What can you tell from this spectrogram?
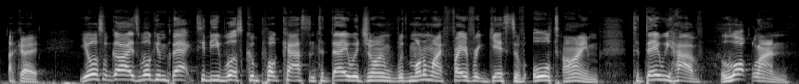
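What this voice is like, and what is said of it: Imitates guest's accent. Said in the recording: “I want you to do it in our guest's accent”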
